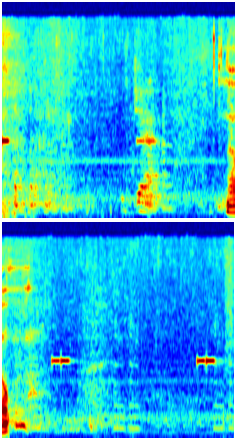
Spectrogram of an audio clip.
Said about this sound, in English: And I have a phone going off in my pocket.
